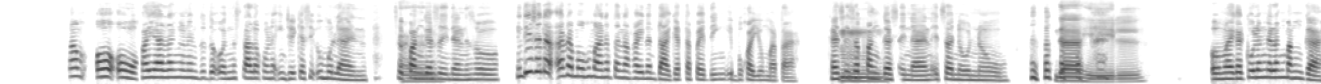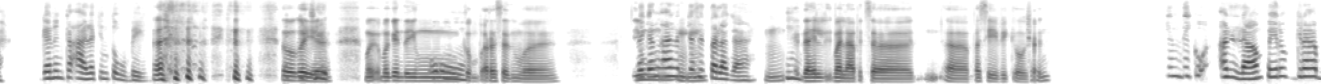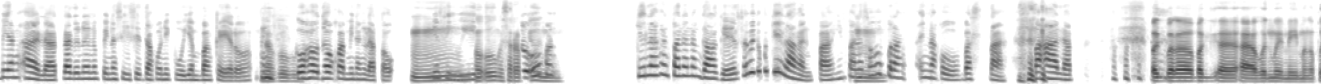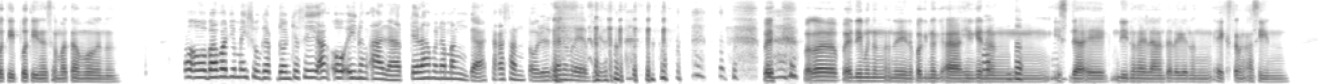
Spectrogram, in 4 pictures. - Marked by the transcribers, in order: other background noise; laugh; laugh; throat clearing; chuckle; tapping; laugh; laugh
- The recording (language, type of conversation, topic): Filipino, unstructured, Ano ang paborito mong libangan tuwing bakasyon?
